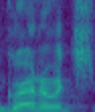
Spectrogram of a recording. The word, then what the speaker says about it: Greenwich: It's pronounced Greenwich as in Grenwich.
